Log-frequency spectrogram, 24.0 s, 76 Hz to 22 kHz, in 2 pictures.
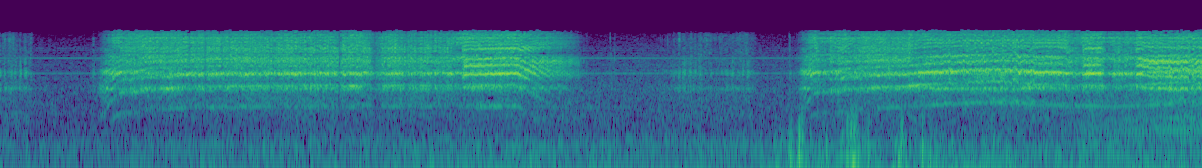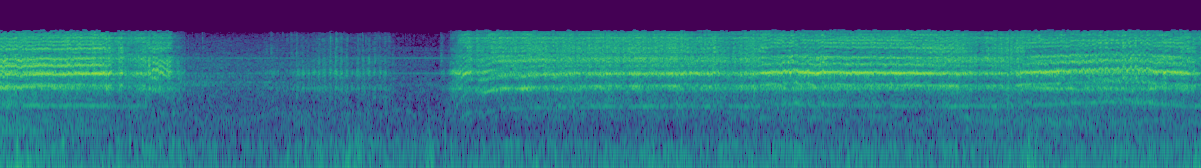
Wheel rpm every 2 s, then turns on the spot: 70, 160, 100, 20, 140, 160, 130, 10, 100, 160, 160, 160.
14-16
